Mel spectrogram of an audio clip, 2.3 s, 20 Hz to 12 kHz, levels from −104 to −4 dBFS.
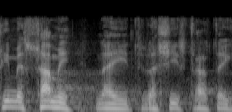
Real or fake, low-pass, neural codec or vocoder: real; 7.2 kHz; none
